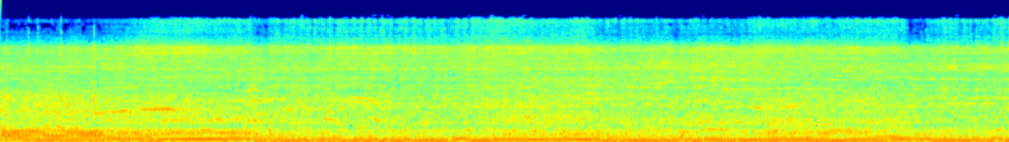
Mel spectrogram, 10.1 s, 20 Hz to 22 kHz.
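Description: Monster truck's supercharged V8 engine running loud and steady, a deep, even drone that hardly changes pitch.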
